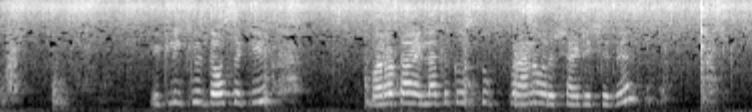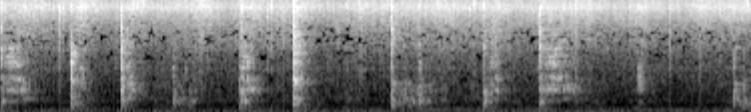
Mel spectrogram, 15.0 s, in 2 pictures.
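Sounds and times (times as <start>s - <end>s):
metal spatula scraping pan: 0.0s - 1.0s, 2.5s - 4.0s, 6.4s - 14.1s, 14.8s - 15.0s
chicken sizzling on a pan: 0.0s - 15.0s.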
